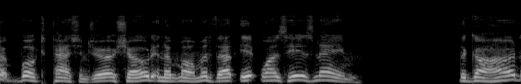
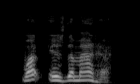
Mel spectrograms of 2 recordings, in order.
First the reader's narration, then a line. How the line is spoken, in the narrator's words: asked the passenger, then, with mildly quavering speech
